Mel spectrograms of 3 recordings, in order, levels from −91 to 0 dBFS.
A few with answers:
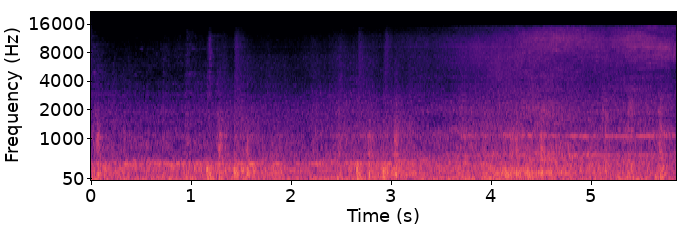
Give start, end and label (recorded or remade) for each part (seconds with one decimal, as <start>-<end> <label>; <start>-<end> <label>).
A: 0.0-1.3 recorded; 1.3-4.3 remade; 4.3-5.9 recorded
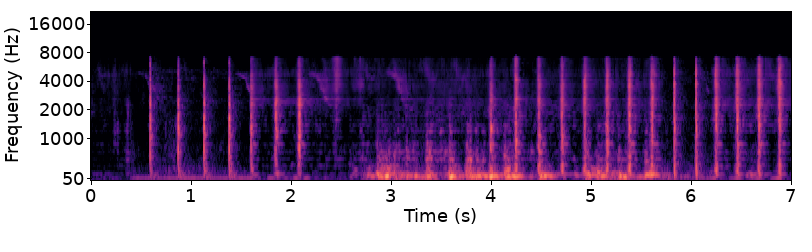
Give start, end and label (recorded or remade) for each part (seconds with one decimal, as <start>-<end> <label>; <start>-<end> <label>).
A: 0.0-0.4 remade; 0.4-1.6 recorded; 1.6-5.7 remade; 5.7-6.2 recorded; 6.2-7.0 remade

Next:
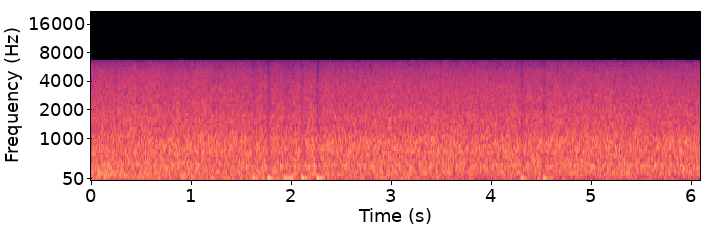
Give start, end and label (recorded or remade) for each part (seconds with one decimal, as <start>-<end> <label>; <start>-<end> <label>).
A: 0.0-6.1 recorded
